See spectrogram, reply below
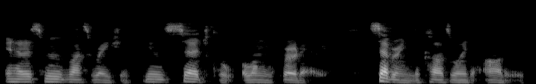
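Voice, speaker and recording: A man reads a first-person horror story in a calm, unhurried manner. His voice sits on the low side and sounds dry and close, with a slightly dull, lo-fi quality to the recording. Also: no room sound. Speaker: narrator.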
